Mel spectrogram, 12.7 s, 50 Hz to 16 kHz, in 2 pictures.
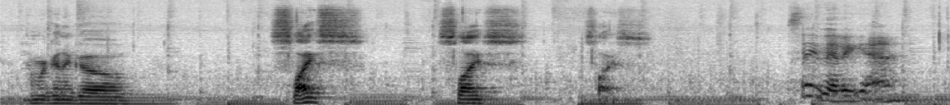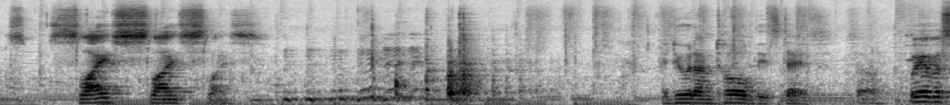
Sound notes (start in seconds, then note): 8.1 woman laughs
